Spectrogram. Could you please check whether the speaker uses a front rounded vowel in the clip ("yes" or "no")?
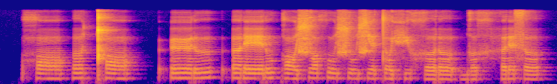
yes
